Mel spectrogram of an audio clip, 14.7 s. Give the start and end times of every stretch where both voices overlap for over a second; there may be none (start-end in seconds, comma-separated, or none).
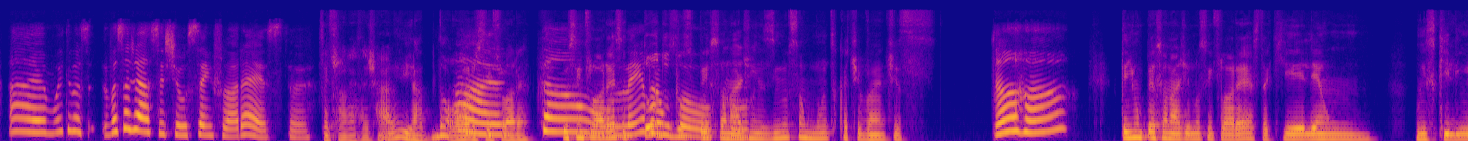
4.5-7.5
